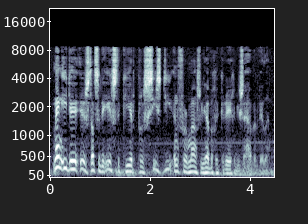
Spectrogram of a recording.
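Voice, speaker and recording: Sly wry investigator, gravelly, wildly varied intonation, Netherlands Dutch accent, radio play, slight background noise. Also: male voice, medium pitch, wildly swooping pitch, fast talker, mellow. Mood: sarcastic. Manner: wry, sarcastic. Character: sly, self-assured senior investigator, suspicious-minded.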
